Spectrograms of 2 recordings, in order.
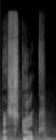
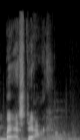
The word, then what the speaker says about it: Bastok: I've ever heard of Bastok was in the opening cutscene with the like nice British guy who's like, the Republic of Bastuk. And I was like, wait, Bastuk? It's definitely Bastok.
